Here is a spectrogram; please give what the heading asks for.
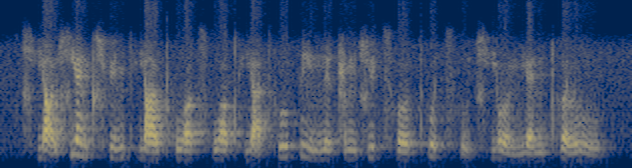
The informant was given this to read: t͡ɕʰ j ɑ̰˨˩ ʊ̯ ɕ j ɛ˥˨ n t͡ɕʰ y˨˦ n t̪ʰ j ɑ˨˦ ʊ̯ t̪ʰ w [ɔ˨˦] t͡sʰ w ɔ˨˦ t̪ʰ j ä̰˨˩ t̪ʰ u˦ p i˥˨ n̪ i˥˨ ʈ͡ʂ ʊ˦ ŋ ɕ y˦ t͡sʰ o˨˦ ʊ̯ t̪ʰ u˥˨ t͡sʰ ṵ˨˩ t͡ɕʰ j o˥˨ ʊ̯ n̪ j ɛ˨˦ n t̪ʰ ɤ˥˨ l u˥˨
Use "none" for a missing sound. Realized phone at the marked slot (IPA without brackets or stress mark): ɔ˨˦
